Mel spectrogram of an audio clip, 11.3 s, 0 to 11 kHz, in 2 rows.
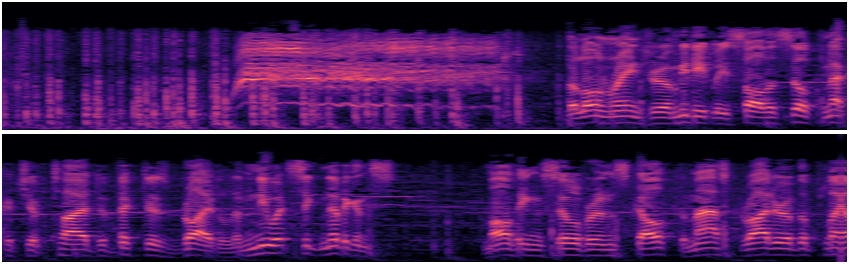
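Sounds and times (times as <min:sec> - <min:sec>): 
horse galloping hoofbeats: 0:00.0 - 0:11.2
horse whinnying: 0:01.4 - 0:10.3
speech: 0:03.8 - 0:11.2.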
